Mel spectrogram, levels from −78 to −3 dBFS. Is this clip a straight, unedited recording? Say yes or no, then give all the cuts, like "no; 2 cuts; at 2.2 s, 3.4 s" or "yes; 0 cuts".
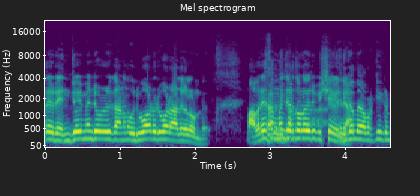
yes; 0 cuts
